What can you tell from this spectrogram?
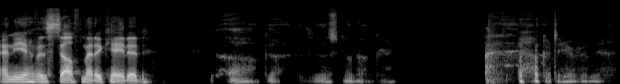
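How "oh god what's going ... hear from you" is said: put-on sad voice, quieter. Retelling a phone call with a friend: imitating a sad Joe Cocozello. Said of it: "the most sad Joe".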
